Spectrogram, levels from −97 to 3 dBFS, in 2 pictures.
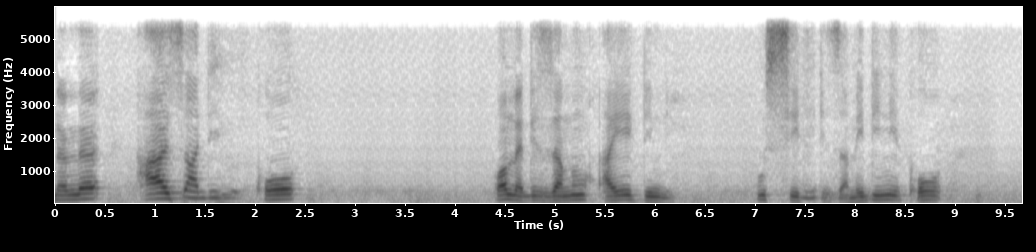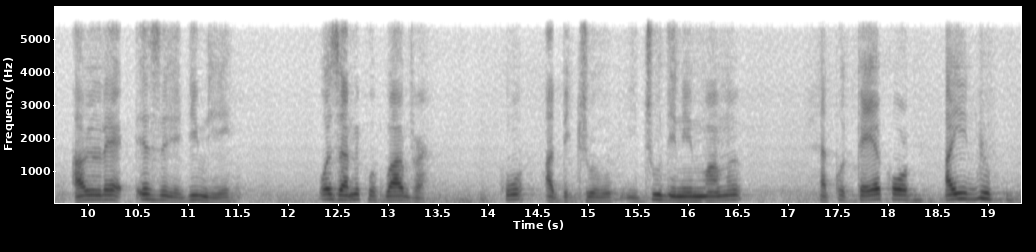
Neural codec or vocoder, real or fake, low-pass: codec, 16 kHz, 0.5 kbps, FunCodec, trained on Chinese and English, 25 frames a second; fake; 5.4 kHz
